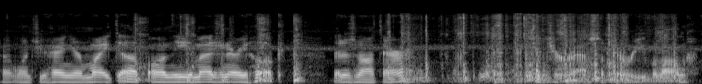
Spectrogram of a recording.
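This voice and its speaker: A man's voice: lowish voice, moderate pace, gravelly, heavy background noise. A man from the United States chatting casually as he vlogs about his hobby, in a playful, slangy and mildly profane way. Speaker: hobbyist vlogger. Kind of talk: rambling casual chat to camera.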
